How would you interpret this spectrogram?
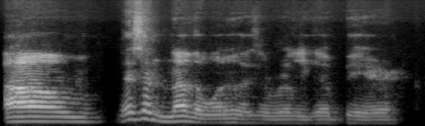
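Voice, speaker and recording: A man's voice: mid-range voice, moderate pace, highs cut off. A man co-hosting a soccer podcast in casual chat, laid-back and thinking aloud, often trailing off. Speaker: podcast co-host.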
